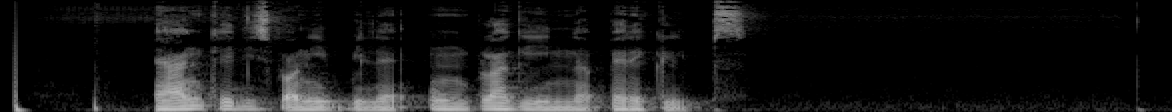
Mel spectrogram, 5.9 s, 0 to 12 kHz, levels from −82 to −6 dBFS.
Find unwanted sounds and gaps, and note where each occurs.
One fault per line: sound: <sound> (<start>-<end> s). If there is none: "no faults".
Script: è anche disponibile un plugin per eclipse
no faults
